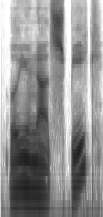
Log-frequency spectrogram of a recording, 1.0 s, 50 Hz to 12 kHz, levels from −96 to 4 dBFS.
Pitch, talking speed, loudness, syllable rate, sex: 115 Hz, 235 wpm, -18 LUFS, 4.0 syllables/s, male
